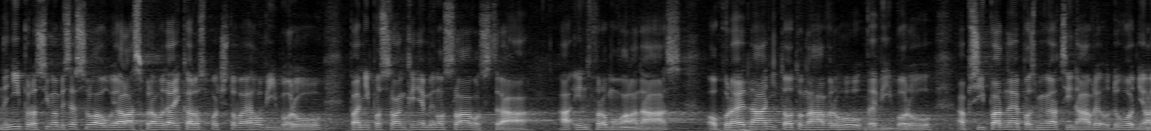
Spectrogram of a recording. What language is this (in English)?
Czech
